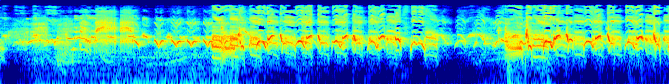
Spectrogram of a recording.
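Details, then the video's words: Energetic song of a silver-headed babbler, said to sing like a lumba dancer, made of dense, looping arched notes poured out almost continuously, bright and chattery, with one brief break near the end. "Khướu Đầu Bạc / Silver -headed Babbler / Singibg like aLumba Dancer."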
